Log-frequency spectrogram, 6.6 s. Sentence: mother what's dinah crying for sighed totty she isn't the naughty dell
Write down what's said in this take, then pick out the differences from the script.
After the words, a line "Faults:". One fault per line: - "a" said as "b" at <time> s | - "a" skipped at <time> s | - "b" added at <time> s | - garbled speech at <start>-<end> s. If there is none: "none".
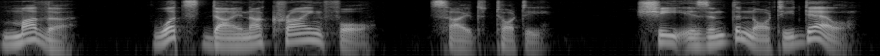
mother what's dinah crying for sighed totty she isn't the naughty dell
Faults:
none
